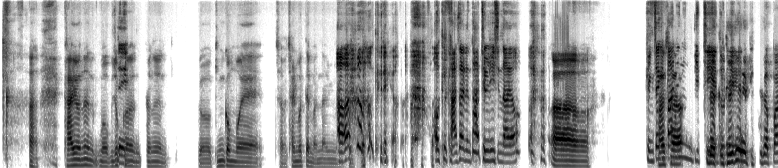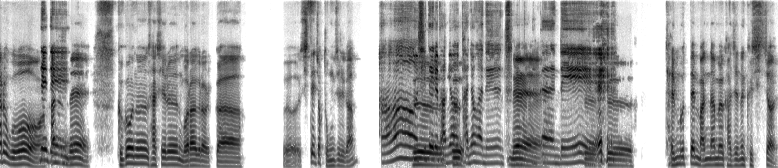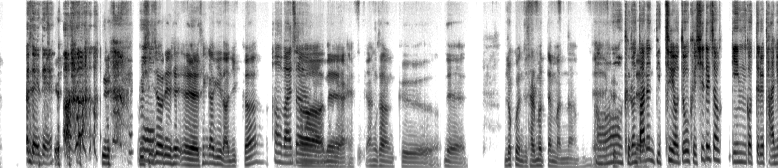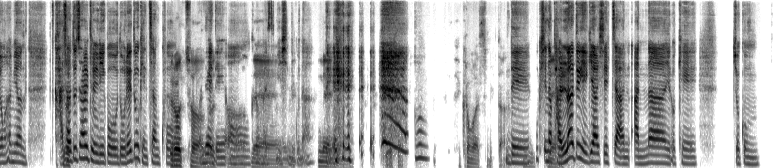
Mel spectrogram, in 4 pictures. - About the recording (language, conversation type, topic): Korean, podcast, 좋아하는 음악 장르는 무엇이고, 왜 좋아하시나요?
- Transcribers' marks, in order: other background noise; tapping; laugh; laughing while speaking: "그래요?"; laughing while speaking: "좋아합니다"; laugh; laugh; laughing while speaking: "그게 그"; laugh; laughing while speaking: "네"; laugh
